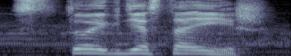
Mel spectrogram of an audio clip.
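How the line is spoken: Shouting. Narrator (Russian): крикнул командир квада

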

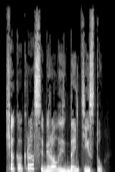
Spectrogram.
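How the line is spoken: Heavy sigh. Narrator (Russian): тяжело вздохнула я

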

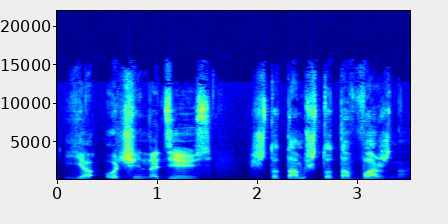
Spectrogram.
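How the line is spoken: Grumbled. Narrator (Russian): проворчал я

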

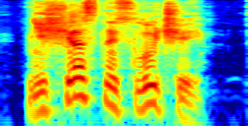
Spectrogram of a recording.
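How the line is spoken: Overly cheerful. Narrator (Russian): как-то уж чересчур бодро ответил Алексей

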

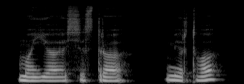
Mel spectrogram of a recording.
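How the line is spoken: Quiet question. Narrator (Russian): тихо спросил Эмиль

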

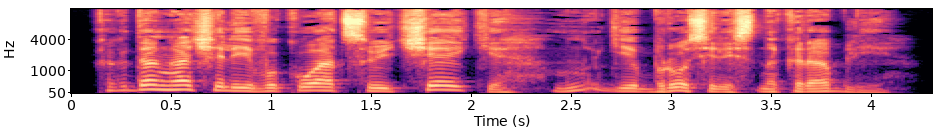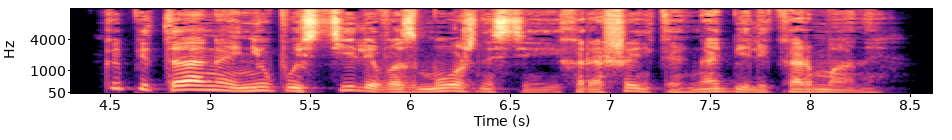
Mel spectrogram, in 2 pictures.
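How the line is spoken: Sad. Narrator (Russian): грустно произнесла Лина

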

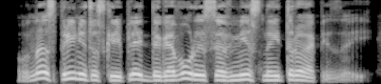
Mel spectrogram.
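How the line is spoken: Grumbled. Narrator (Russian): проворчал Гонтон

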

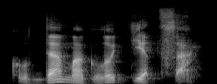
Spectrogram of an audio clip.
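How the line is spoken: Hissed. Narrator (Russian): прошипел он

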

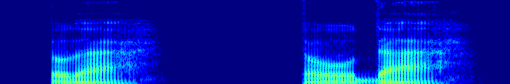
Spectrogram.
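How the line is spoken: Soldier's whisper. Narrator (Russian): прошептал преображенец

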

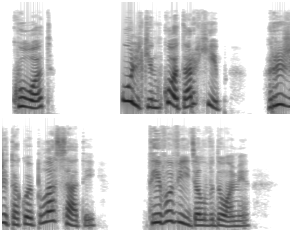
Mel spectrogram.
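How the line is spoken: Excited exclamation. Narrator (Russian): воскликнула Зойка

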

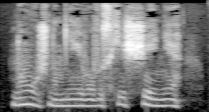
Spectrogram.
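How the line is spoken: Grumbling. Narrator (Russian): пробурчала

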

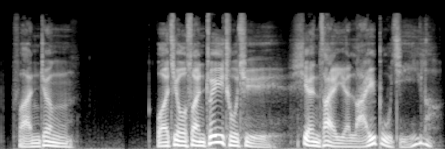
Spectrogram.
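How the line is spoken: Indifferent, flat. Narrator (Chinese): 陆小凤 淡淡地说了一句

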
